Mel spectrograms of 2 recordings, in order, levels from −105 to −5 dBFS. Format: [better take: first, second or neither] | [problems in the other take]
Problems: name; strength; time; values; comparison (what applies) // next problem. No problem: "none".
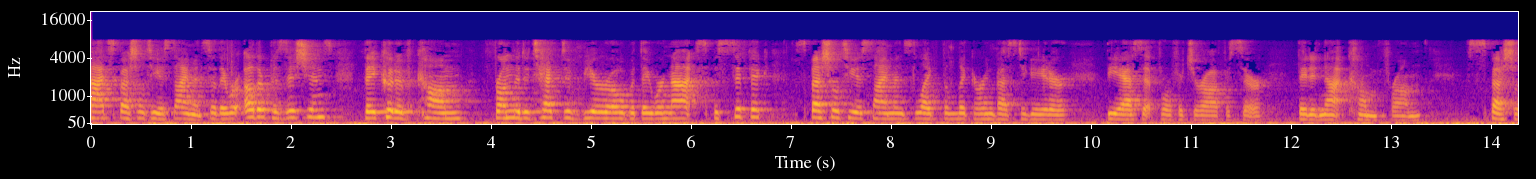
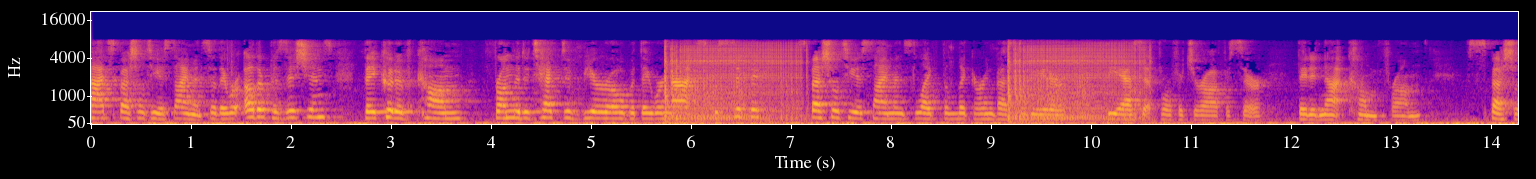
first | background sound (Cupboard open or close / Door); 4 dB below the speech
